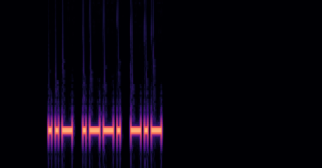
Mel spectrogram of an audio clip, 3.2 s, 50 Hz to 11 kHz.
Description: Morse code, heard as a keyed tone, about 36 wpm, 700 Hz. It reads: UPK
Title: USA Call Sign Postfixes - 3 Letters 35wpm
